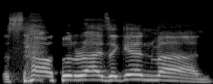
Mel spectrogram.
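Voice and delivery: mock Jamaican lilt on a Southern line; Jamaican-ish Southern. Imitating Joey's Southern accent turning Jamaican. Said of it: "his Southern accent just comes out Jamaican".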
